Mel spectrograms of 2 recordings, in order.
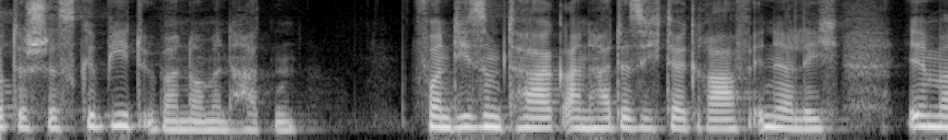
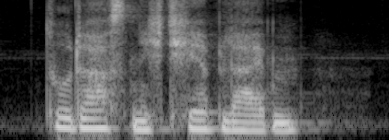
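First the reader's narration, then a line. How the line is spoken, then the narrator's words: Weak, feeble voice. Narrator (German): erwiderte er mit kraftloser Stimme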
